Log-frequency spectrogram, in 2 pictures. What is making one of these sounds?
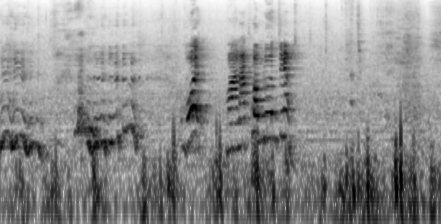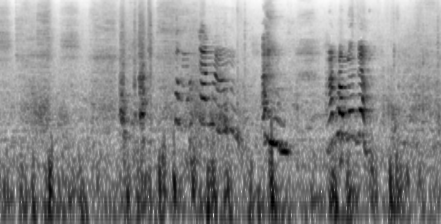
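A woman talks cheerfully nearby.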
